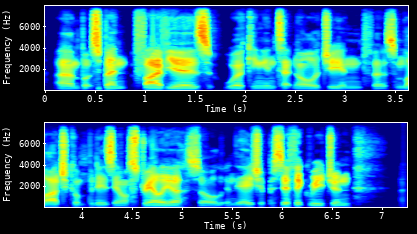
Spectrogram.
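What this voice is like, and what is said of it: British accent. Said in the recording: “originally from the UK, you can probably tell by my accent”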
